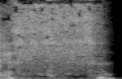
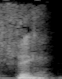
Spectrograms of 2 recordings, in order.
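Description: First: The th sound is big and drawn out. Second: The th sound is short and quick. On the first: "like a big th" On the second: "more of a quick, like th"

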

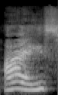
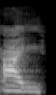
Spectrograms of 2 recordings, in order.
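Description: First: The word ends with its final consonant sound. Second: The word ends without its final consonant sound. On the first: The speaker calls it right. "instead of ice" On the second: The speaker calls it wrong. "She omits the final sound rather than substitute it"

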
